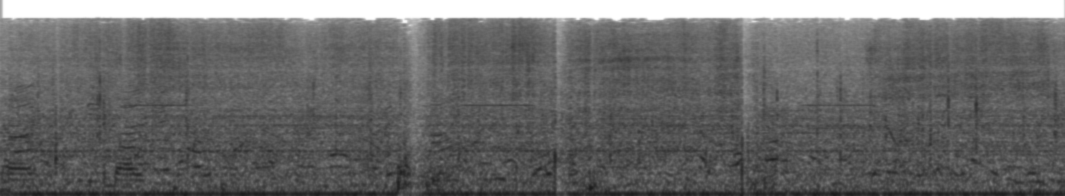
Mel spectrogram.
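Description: A large fire crackles and roars.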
